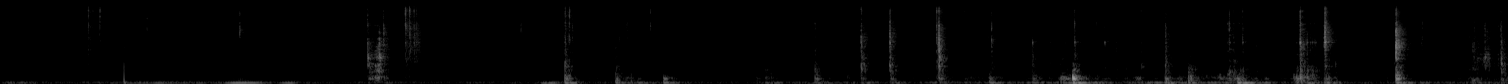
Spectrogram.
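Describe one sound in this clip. Small plastic and metal parts click and tap on a hard surface close by.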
